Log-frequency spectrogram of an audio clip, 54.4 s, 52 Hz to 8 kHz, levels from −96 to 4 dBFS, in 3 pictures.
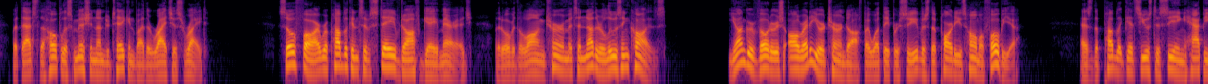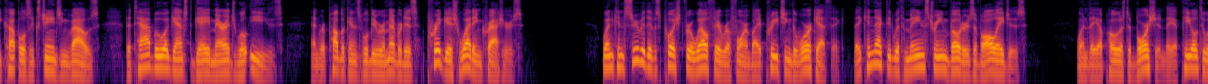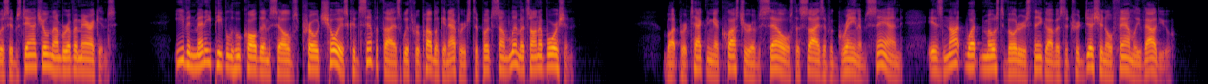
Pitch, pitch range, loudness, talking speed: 120 Hz, 105-140 Hz, -24 LUFS, 155 wpm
